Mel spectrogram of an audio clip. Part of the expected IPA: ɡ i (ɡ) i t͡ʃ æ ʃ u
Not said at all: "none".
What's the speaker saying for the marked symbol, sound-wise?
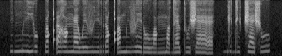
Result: d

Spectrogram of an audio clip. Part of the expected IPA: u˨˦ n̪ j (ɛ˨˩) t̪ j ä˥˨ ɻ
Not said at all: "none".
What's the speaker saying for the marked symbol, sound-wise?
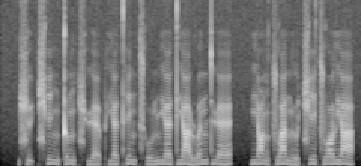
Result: ɛ˦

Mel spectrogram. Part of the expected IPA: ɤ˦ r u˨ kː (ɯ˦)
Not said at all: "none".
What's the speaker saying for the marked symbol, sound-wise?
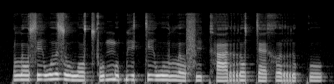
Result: u˦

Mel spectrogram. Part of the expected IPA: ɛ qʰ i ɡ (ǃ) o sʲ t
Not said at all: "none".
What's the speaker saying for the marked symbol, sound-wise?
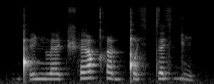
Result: ǃ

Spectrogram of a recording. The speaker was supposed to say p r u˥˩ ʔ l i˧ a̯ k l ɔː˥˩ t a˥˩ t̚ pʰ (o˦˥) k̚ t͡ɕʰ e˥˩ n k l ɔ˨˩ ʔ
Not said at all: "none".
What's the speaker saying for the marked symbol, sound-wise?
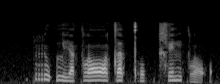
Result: o˦˥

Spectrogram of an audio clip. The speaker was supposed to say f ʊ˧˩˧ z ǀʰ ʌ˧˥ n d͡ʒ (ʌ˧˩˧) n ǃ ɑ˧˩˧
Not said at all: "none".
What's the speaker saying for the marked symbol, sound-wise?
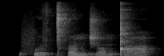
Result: ɔ˧˩˧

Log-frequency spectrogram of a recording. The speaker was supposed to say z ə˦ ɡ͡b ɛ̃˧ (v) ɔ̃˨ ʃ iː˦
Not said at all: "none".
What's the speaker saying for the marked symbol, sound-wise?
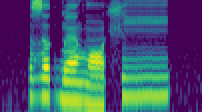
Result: v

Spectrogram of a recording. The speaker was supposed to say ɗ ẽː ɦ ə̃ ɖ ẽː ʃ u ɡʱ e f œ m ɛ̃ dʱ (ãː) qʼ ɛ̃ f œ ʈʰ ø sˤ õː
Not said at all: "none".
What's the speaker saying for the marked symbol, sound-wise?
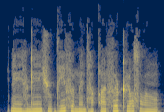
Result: ã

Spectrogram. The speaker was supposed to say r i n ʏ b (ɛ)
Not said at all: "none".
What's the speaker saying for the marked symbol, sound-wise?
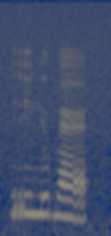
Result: æ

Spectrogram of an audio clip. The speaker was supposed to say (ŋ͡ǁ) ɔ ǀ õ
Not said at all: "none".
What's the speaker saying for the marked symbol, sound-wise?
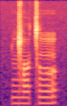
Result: ŋ͡ǁ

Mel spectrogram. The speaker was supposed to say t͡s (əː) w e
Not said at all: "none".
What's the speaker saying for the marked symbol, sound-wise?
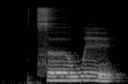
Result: əː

